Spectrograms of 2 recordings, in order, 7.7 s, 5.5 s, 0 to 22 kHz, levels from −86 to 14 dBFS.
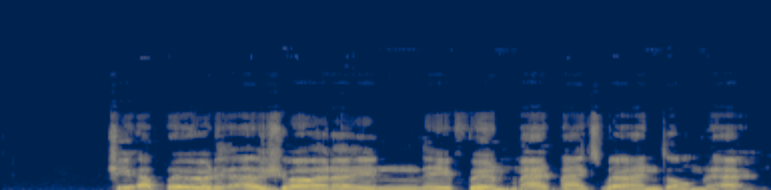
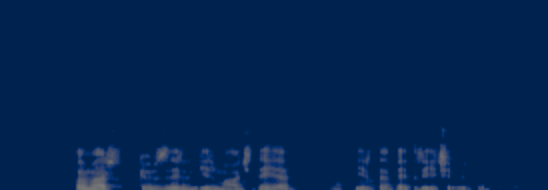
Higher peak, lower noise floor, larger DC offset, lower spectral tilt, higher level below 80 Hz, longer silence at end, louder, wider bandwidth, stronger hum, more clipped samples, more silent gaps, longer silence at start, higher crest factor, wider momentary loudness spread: first, -2 dBFS vs -26 dBFS; second, -76 dBFS vs under -90 dBFS; neither; first, -5.5 dB/octave vs -4 dB/octave; first, -52 dBFS vs -70 dBFS; second, 0.2 s vs 0.6 s; first, -15 LUFS vs -48 LUFS; first, 9.4 kHz vs 7.2 kHz; neither; neither; neither; first, 1.1 s vs 0.75 s; second, 14 dB vs 24 dB; second, 7 LU vs 17 LU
